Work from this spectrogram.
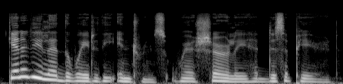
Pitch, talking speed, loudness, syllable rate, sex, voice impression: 160 Hz, 190 wpm, -17 LUFS, 6.3 syllables/s, female, feminine, adult-like, fluent, intellectual, slightly calm, slightly elegant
